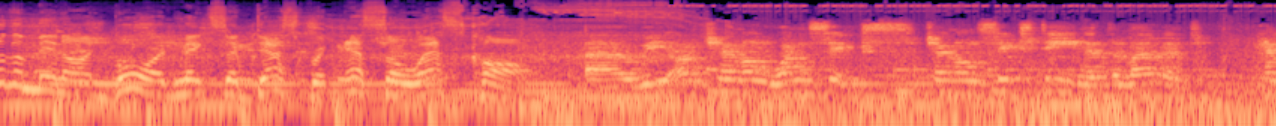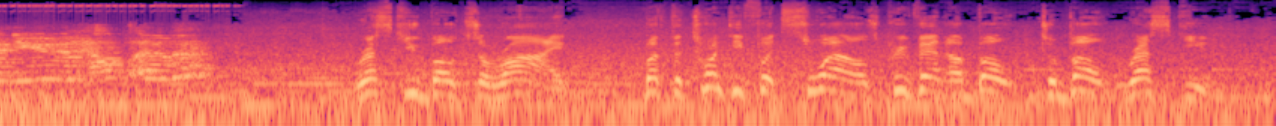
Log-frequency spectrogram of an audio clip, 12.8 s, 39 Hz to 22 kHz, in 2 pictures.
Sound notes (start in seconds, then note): 2.8 British accent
